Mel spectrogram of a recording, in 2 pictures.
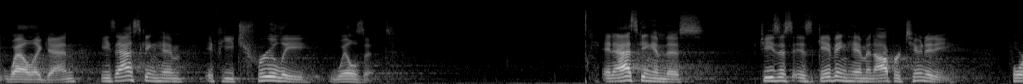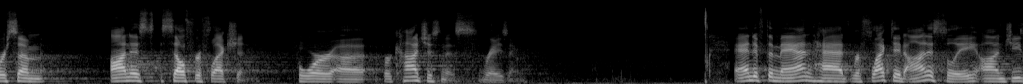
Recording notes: preached at the celebration of Holy Eucharist on the Sixth Sunday of Easter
